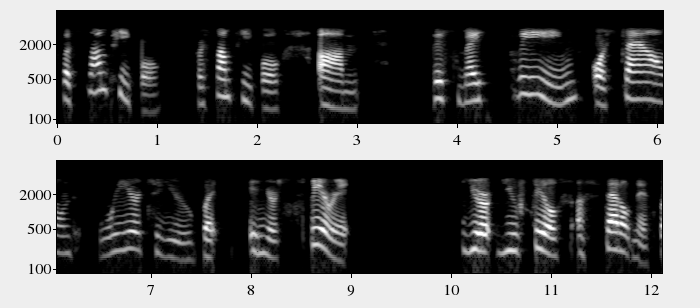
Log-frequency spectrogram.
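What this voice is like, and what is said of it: Loud, excited, near-yelling speech. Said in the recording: “I feel like I'm yelling. I probably am. I'm just a little hypey right now.”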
